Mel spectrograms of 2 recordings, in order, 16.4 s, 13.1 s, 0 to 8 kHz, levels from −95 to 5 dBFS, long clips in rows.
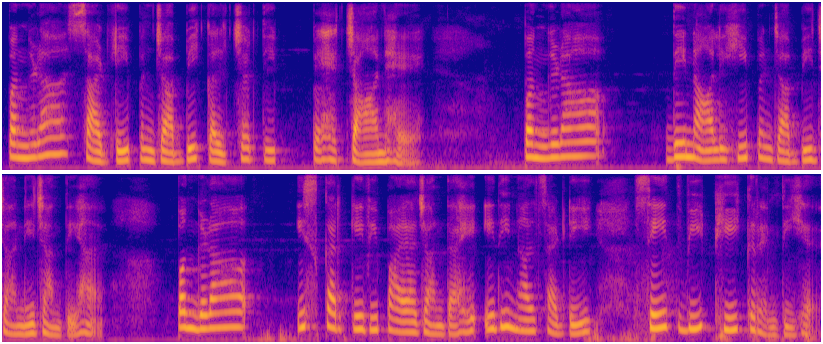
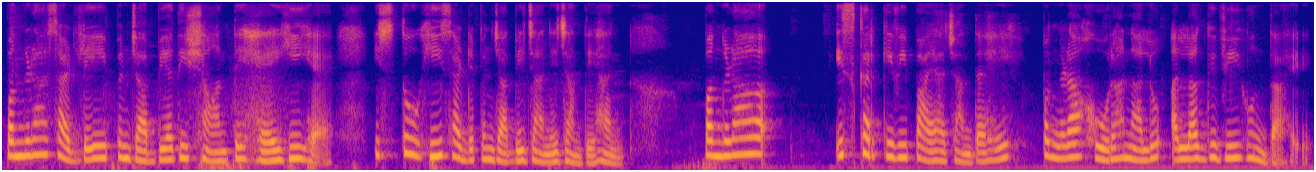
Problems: constant background noise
